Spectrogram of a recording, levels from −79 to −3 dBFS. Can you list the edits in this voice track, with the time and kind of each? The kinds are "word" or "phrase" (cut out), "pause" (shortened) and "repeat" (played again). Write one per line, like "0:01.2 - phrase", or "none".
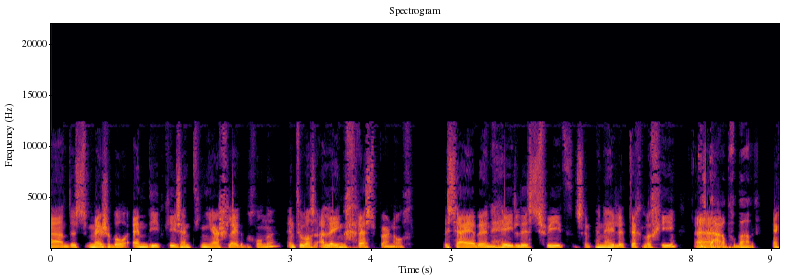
0:04.7 - pause
0:07.9 - pause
